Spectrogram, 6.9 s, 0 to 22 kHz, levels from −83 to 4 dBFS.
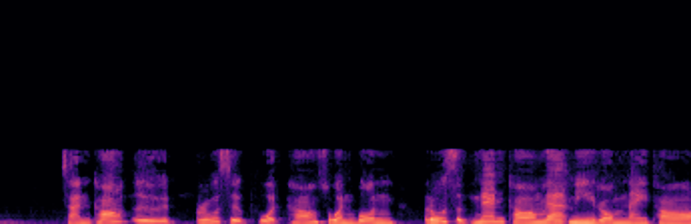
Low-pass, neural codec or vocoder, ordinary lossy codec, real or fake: none; codec, 16 kHz, 1.1 kbps, Voila-Tokenizer; none; fake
